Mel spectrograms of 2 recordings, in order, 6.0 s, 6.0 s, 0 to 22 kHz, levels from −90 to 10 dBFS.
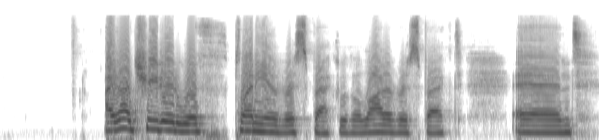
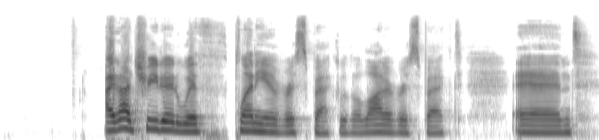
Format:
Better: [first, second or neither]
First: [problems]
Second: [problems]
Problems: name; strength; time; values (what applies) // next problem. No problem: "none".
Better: second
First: distortion; heavy; 6 dB below the speech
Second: none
